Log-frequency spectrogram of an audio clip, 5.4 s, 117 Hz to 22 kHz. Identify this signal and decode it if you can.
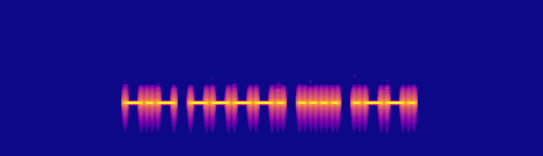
Morse code, heard as a keyed tone, about 21 wpm, 700 Hz. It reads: K9HP
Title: USA Call Signs - 4 Characters - Repeated 2x - 22wpm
